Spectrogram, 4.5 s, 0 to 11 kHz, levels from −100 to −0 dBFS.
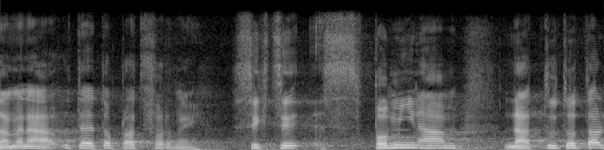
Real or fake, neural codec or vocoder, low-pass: real; none; 9.9 kHz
